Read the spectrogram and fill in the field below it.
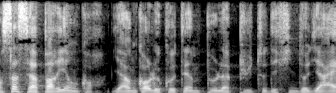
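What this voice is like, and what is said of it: Usual voice. Nothing is said of it.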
